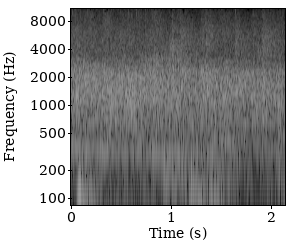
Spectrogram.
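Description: A round of applause from a crowd, dense steady clapping that fills the whole clip at a fairly loud, even level with no pauses and no voices on top.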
